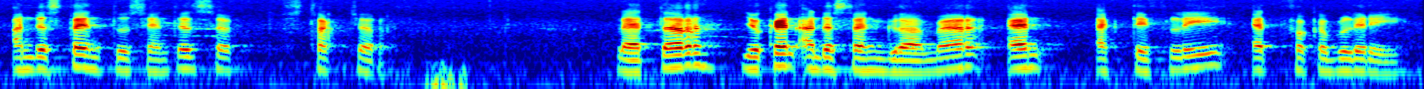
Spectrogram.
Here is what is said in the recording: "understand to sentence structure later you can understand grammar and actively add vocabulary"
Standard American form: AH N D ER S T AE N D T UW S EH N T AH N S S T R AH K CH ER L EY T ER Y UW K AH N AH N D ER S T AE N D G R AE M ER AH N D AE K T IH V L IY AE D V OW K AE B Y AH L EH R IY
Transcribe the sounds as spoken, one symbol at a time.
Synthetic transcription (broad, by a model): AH N D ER S T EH N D T UW S EH N T AH N S S T R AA K CH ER L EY T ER Y UW K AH N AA N D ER S T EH N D G R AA M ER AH N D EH K T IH F L IY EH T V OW K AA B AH L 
